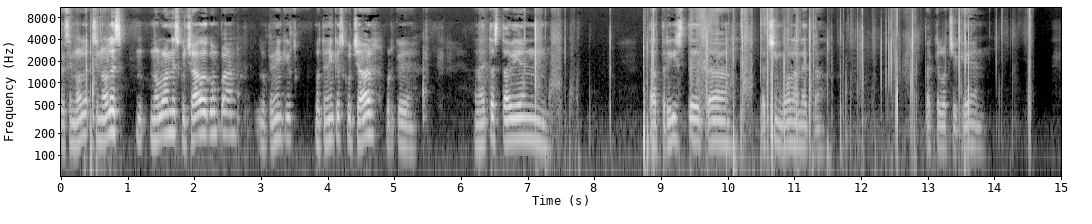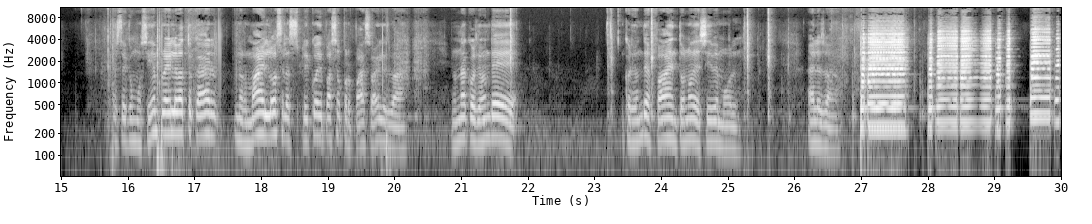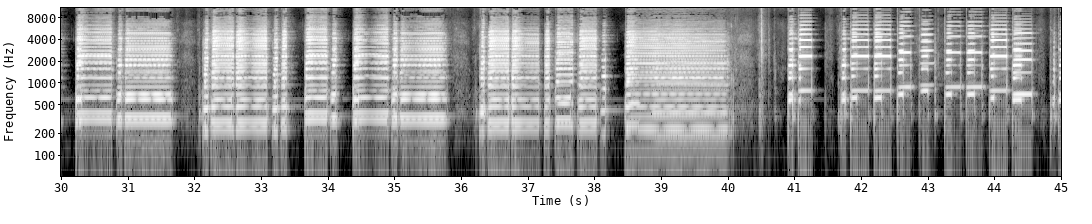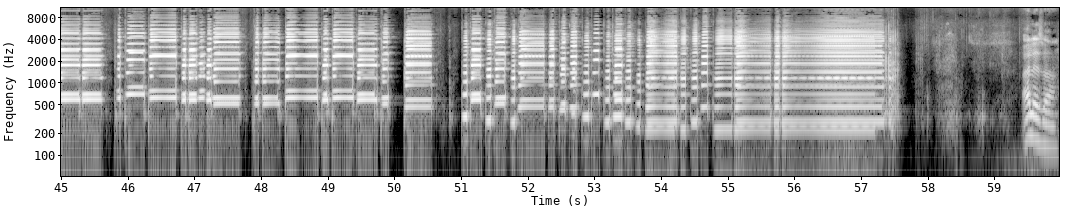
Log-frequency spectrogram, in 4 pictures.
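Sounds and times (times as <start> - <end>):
button accordion playing: 26.9 - 40.2, 40.8 - 57.6.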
